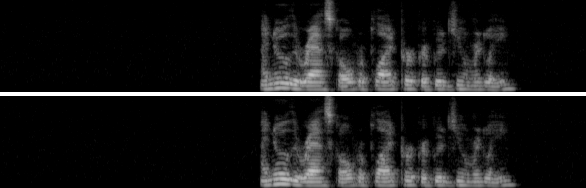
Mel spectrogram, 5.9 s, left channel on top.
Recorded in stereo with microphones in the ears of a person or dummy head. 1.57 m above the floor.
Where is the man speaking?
30° right (ahead or behind), 0.9 m.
